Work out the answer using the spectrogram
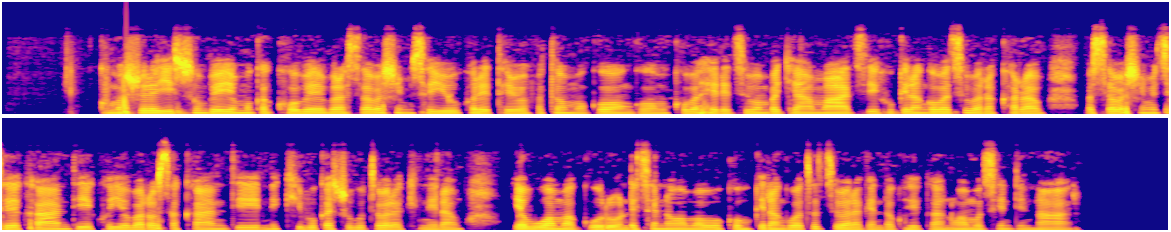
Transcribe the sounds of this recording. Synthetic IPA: kumaʃuːɾe̞jiːsuːmbejejomuɡakʰo̞βe̞βaɾasaβaβaʃimit͡se̞juːko̞ɾe̞ːtʰajoβafataumuɡo̞ːŋɡo̞mukʰuβahe̞ɾe̞ziβoːmbaɾɟaːmaːz̥ikuɡiɾaŋɡoβaziβaɾakʰaɾaβaβasaβaβaʃimit͡sekʰaːndikʰoijo̞βaɾo̞sakʰaːndinikʰiβuɡat͡ʃuɡuzaβaɾakiniɾamojaβuwamaɡuɾunde̞t͡se̞nawamaβo̞kokuɡiɾaŋɡoβazoziβaɾaɡeːndaɡuhiɡanwamuziːndin̥haːɾa

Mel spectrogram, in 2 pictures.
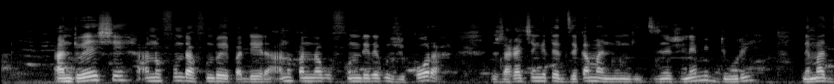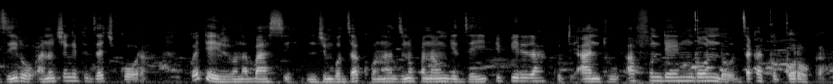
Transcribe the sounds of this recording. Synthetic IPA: antʰue̞ʃe̞a̰no̞fundafundo̞jepaɗe̞ɾa̰a̰no̞fanirakufundiɾekuʐiko̞ɾa̰ | ʐakat͡ʃe̞ŋɡe̞te̞d͡ze̞kamaniŋɡid͡zʐine̞midʱuɾi | ne̞mad͡ziɾo̞ʔano̞t͡ʃe̞ŋɡe̞te̞d͡zat͡ʃi̥ko̞̰ɾa̰kwe̞te̞iʐo̞naɓaːsinʐimbo̞d͡zakʰo̞nad͡zino̞faniakuŋɡed͡zaipipiɾirakutiʔantʰuʔa̰funde̞ŋɡo̞ndo̞d͡zakakokoɾo̞ːka̰

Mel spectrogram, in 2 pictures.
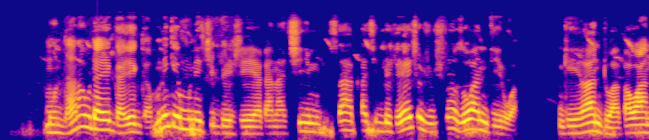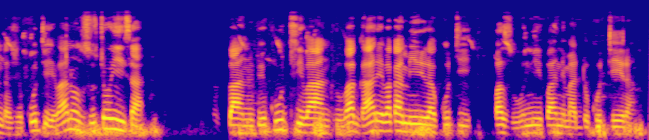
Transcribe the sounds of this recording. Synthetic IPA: mundʱaɾaundaje̞ɡʱaje̞ɡʱamune̞ŋɡe̞mune̞t͡ʃibʱe̞ʒe̞jakanat͡ʃimwe̞sakat͡ʃibʱe̞ʒejait͡ʃo̞t͡ʃo̞t͡ʃino̞zo̞wandirwa | ŋɡe̞ʋantʰuakawandaʐo̞kutiʋano̞zoto̞isa | ʋan̤upe̞kutʰiʋantʰuʋaɡʱaɾe̞ʋakamirirakuti | ʋazo̞ːnekwane̞maɗʱo̞ko̞teːɾa

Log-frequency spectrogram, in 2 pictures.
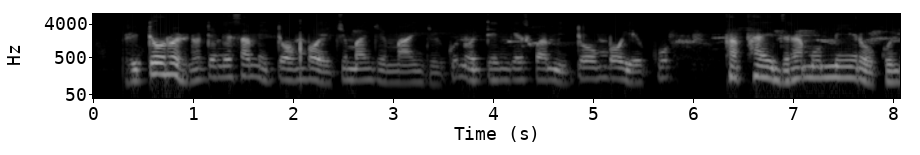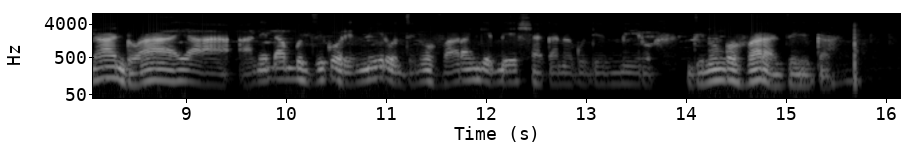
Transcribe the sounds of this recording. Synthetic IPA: ʐito̞ɾo̞ʐino̞te̞ŋɡe̞samito̞mbo̞je̞t͡ʃimand͡ʒemand͡ʒe̞kuno̞te̞ŋɡe̞swamito̞mbo̞je̞kup͡fap͡faid͡ziɾamumiɾo̞kunendʱuaja̰ːne̞ɗambud͡ziko̞ɾe̞miɾo̞d͡zino̞vaɾaŋɡe̞ɓe̞ʃakanakutimiɾo̞d͡zino̞ŋɡo̞vʱaɾad͡zeːka̰

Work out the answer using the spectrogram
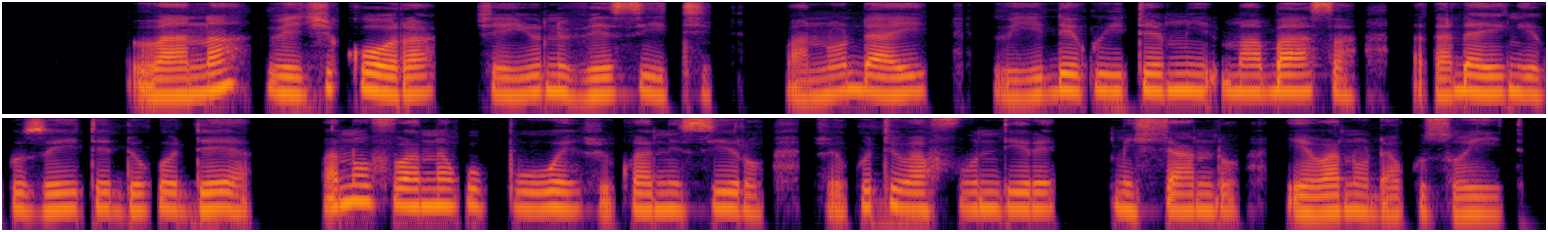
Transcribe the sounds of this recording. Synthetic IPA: ʋanaʋe̞t͡ʃiko̞ɾa | t͡ʃejunivʱesitʰi | ʋa̰no̞ɗai | ʋiiɗe̞kuitemaɓasaa̰kaɗaiŋɡe̞kuzo̞itedʱo̞ko̞dʱe̞ja | ʋa̰no̞fanakupuwe̞ʐikwanisiɾo̞ʐ̥e̞̰kutiʋafundiɾe̞ | miʃando̞jeʋano̞ɗakuzo̞iːtḁ

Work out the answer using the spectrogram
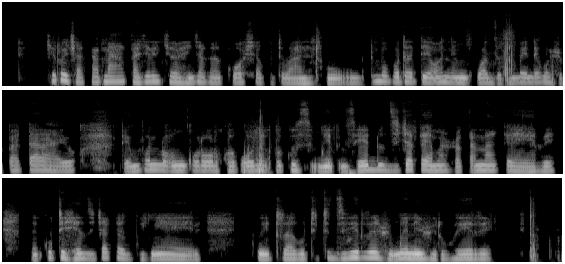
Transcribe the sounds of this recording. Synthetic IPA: t͡ʃiro̞t͡ʃakanakat͡ʃiɾit͡ʃiro̞t͡ʃet͡ʃakako̞ʃakutiʋantʰutimbo̞potatewane̞ŋɡuwad͡zakumboendekweʐipatarajo̞tembondoːŋɡo̞ɾo̞rwakuonḛkwekuzimwed͡ze̞ɗud͡zit͡ʃakaemaʐakanakaɦe̞re̞ne̞kutiʒed͡zit͡ʃakaɡʱwiɲaɦe̞re̞ | kuitirakuti̥tid͡ziʋiire̞ʐimwe̞ne̞ʐirwe̞ːre̞

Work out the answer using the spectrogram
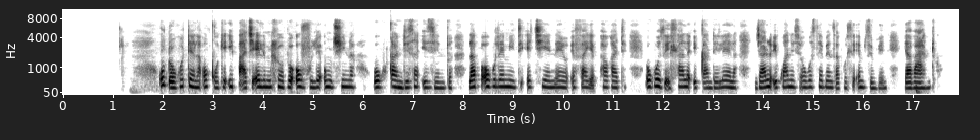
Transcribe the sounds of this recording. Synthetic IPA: ud̥ʱɔɣɔtʼɛlaʔɔɡ͡ǃʱɔɣ̬ɛʔib̥ʱa̰t͡ʃʼielim̩ɬɔpʰɛʔovulɛʔum̩t͡ʃʼinawok̬uǃandʱisaʔizintʼɔlapʰɔoɣulemitʰiʔet͡ʃʼijɛnɛjɔʔɛfaɣ̬ɛ̰pʰaɣatʰi̥uɣuzɛiɬalɛʔiǃandʱɛlɛland͡ʒʱalɔ̰ʔiɣwanisɛuɣ̬usɛɓɛnd͡zʱaɣuɮɛʔem̩zimbʱenijaɓaːntʼu

